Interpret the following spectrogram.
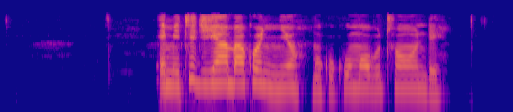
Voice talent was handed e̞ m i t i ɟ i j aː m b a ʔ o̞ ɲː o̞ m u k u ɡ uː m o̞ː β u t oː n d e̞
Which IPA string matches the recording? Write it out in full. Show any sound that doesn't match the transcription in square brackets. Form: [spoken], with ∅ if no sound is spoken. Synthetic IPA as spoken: e̞ m i t i ɟ i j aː m b a [k] o̞ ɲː o̞ m u k u [k] uː m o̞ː β u [tʰ] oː n d e̞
